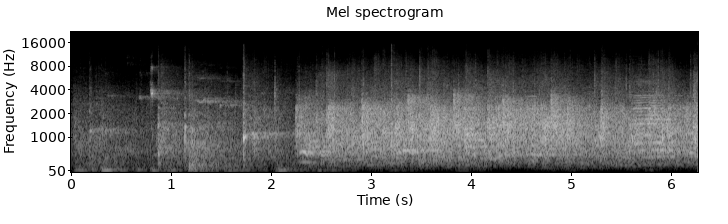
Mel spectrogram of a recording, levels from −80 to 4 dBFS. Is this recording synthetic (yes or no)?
no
